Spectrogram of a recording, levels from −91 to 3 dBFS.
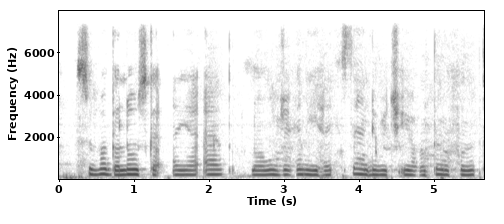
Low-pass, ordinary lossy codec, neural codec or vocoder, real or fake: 7.2 kHz; AAC, 48 kbps; vocoder, 44.1 kHz, 128 mel bands, Pupu-Vocoder; fake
